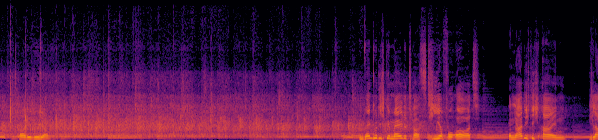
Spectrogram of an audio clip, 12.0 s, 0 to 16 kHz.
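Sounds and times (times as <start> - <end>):
large crowd applauding: 0.0 - 9.0
speech: 0.4 - 1.1, 7.2 - 11.9.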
